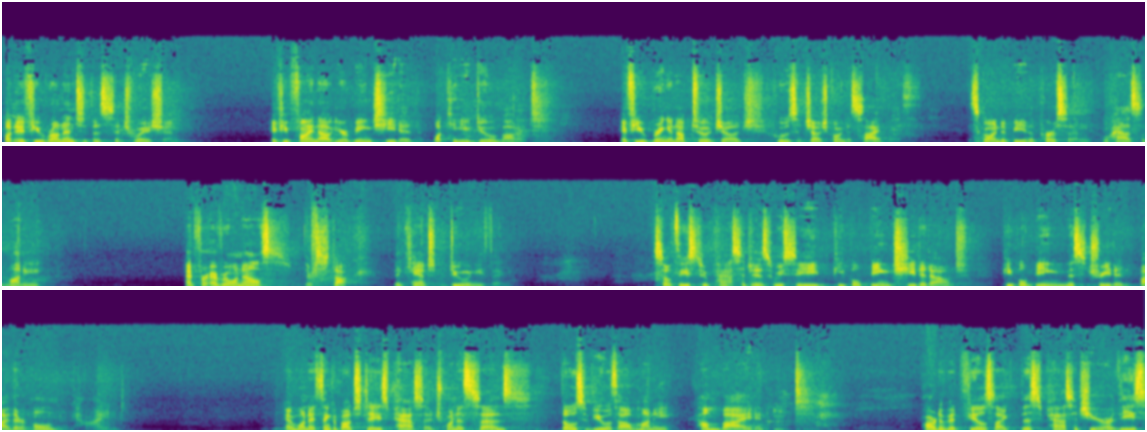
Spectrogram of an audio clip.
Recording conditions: live audience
